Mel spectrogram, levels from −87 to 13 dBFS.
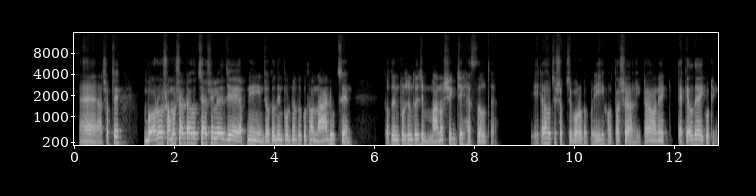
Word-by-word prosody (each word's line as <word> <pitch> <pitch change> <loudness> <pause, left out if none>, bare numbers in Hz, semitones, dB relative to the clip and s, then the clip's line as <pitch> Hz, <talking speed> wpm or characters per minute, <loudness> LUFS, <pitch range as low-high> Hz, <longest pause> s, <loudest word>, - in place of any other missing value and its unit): হ্যাঁ, 115 -1 +2
আর - - -6
সবচেয়ে 185 -1 -1 0.6
বড় 140 +4 +4 0.2
সমস্যাটা 160 +3 +3
হচ্ছে 160 +2 +1
আসলে 165 -1 +2 0.2
যে, 145 - +5 0.2
আপনি 135 0 -2 0.3
যতদিন 135 +4 +2
পর্যন্ত 140 +1 -1
কোথাও 135 0 0
না - - +4
ঢুকছেন, 145 -1 -1 0.7
ততদিন 135 0 -1
পর্যন্ত 145 +1 0
যে 150 - +3 0.2
মানসিক 135 +8 +1
যে - - +2
হেসেলটা, 105 -2 -3 0.9
এটা - - -2
হচ্ছে 160 0 -3
সবচেয়ে 120 -3 -3
বড় 105 0 +3
ব্যাপার। - - -7
এই 145 - -3
হতাশা 125 -1 -1 0.2
এটা 100 - -2
অনেক, 125 0 0 0.3
ট্যাকল 130 +1 +1
দেওয়াই 145 -3 +3
কঠিন। - - -5
135 Hz, 150 wpm, -22 LUFS, 120-150 Hz, 0.9 s, যে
